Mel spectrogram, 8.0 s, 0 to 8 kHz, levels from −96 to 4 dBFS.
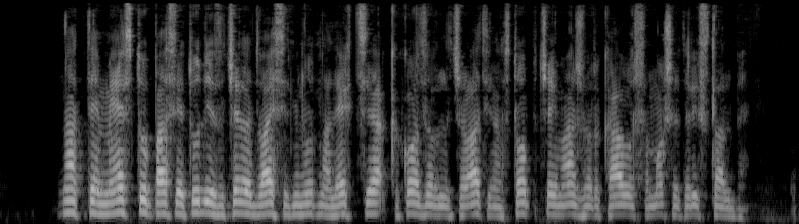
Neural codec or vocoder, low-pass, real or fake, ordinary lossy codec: none; none; real; none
